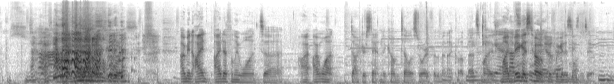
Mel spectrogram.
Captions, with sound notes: (all laughing) - I mean I definitely want, I want Dr. Stanton to come tell a story for the Midnight Club, that's my biggest hope if we get a season two.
